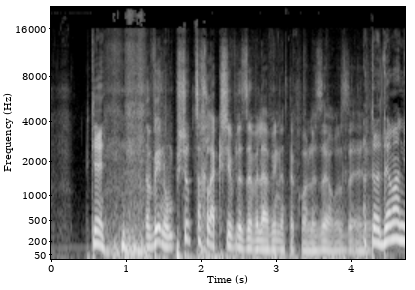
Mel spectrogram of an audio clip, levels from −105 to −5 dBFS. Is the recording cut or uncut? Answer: uncut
